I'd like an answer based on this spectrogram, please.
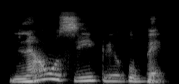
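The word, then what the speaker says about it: não se preocupe: Luego tenemos un sí, esta E se convierte en I. Now sí. Y luego preocupé, preocupé. Esa sería entonces la palabra para esta semana o la frase. Now sí preocupé, now sí preocupé.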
